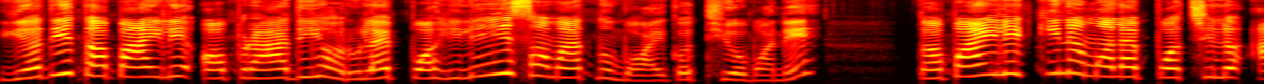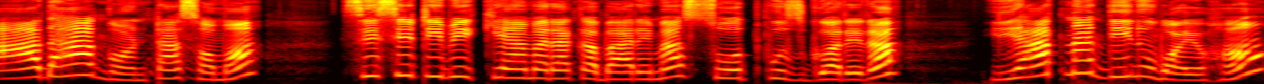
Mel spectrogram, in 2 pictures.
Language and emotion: Nepali, angry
